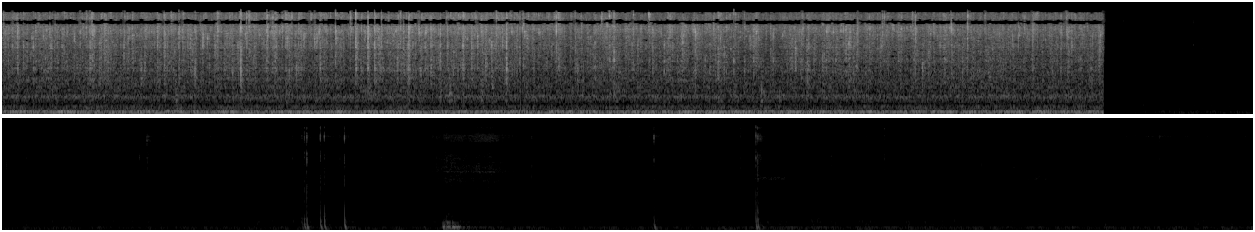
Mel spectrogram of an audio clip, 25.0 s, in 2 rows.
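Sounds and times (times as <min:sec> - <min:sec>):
patties sizzling in oil: 0:00.0 - 0:11.0.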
